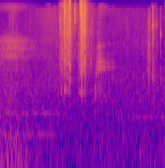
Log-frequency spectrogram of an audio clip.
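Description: A rifle's lever clicks and clacks.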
